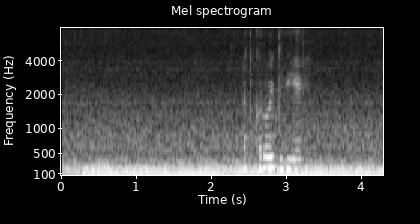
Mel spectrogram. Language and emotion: Russian, neutral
